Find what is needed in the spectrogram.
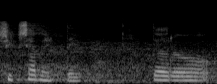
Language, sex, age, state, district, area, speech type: Marathi, female, 18-30, Maharashtra, Nashik, rural, spontaneous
